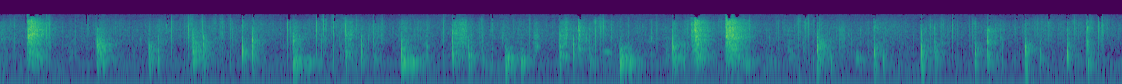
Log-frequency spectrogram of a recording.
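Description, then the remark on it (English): A back door opens and closes amid a steady series of hollow thuds, like footsteps moving across a wooden floor, with the knocks repeating roughly twice a second throughout. “We're going out through the back door.”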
